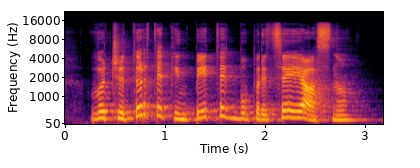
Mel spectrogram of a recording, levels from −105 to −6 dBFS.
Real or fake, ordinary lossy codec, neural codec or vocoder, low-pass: fake; none; vocoder, 44.1 kHz, 128 mel bands, Pupu-Vocoder; 14.4 kHz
